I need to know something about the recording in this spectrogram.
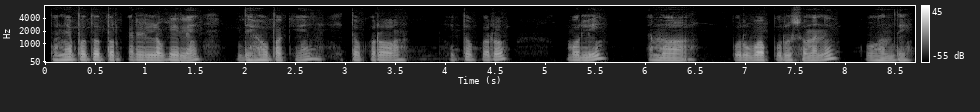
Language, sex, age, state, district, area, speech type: Odia, male, 30-45, Odisha, Mayurbhanj, rural, spontaneous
